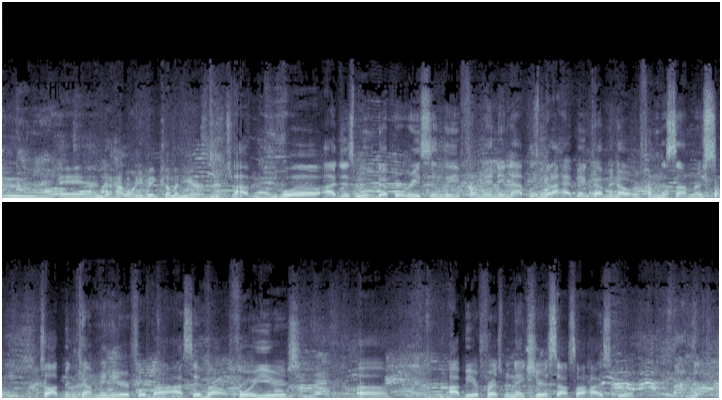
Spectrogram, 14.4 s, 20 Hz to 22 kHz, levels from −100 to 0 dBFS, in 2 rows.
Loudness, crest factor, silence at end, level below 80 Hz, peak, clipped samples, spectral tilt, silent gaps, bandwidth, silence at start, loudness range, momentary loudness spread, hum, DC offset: -24 LUFS; 16 dB; 0 s; -54 dBFS; -8 dBFS; under 0.1%; -4 dB/octave; none; 15.5 kHz; 0 s; 1 LU; 3 LU; none; under 0.1%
